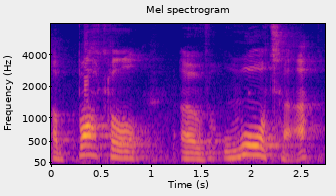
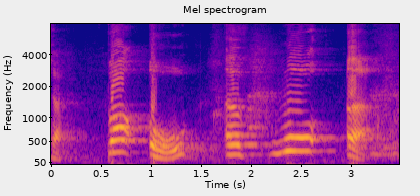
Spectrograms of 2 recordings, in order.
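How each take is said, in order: First: The t sounds are pronounced as clear t's. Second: The t sounds are replaced by glottal stops. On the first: "in the Queen's English, or, or posh English" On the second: "they're making glottal stops"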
